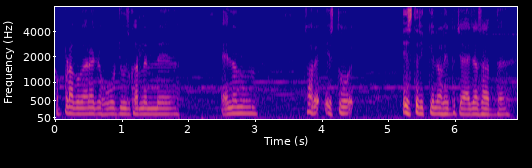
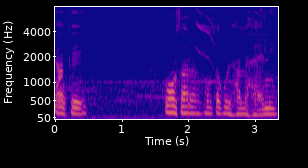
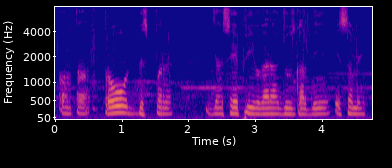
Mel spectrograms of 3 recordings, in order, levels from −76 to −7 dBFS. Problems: constant background noise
